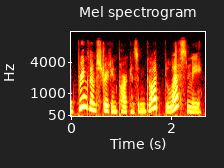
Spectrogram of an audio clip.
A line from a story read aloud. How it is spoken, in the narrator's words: he exclaimed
